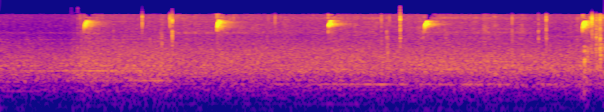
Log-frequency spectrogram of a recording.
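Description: A small bird calling: five short, very high chirps, each sliding downward, about a second apart, over a steady background hiss.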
